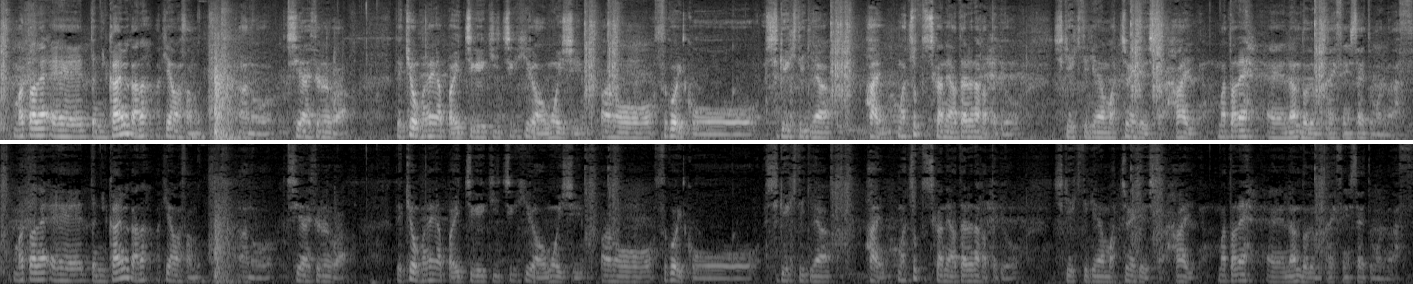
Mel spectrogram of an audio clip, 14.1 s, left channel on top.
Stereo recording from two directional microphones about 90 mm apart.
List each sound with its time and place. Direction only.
0.1 s speech: 45° left (ahead or behind)
6.2 s speech: 40° left (ahead or behind)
